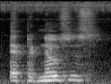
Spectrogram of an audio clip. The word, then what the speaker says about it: epignosis: p i g or e pig and then gnosis n-o-s-i-s it's like it's an episode epignosis see with the same same pronunciation so i said this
